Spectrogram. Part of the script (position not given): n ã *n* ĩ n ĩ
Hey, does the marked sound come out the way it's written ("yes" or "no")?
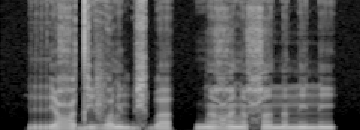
yes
